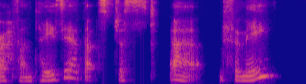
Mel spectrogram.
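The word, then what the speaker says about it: aphantasia: helped me with that a Fantasia or a Fantasia depending on how you say it I prefer a Fantasia that's just uh for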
